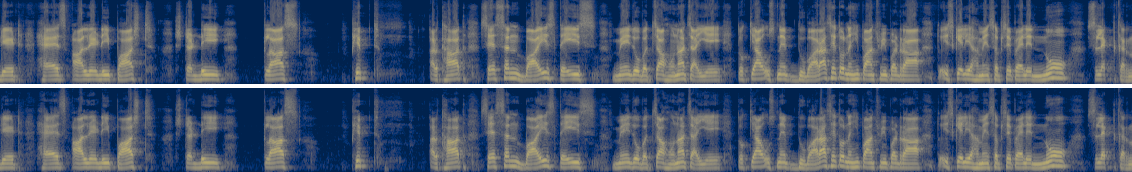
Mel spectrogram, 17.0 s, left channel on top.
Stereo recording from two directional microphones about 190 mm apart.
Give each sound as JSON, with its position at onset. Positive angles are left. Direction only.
{"t": 0.0, "sound": "speech", "side_deg": -35}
